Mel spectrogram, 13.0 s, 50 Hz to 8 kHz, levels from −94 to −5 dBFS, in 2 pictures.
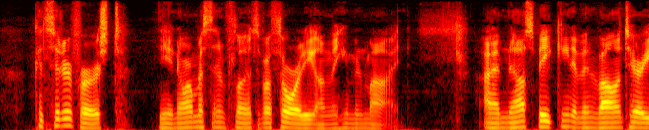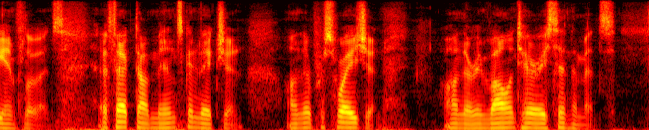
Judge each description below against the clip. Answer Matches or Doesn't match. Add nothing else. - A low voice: Matches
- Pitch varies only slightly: Matches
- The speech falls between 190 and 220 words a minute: Doesn't match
